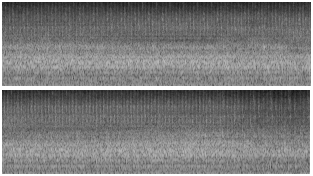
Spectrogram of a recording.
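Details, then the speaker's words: Moke engine bench-tested on a stand, compression tested excellent and no smoke: idle with a stumbling beat, a pulse skipped every few firings; missing on one cylinder, owner suspects carby mixture, valve ruled out by compression. "I've got a miss on one cylinder. I'll see if I can find out which one it is."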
